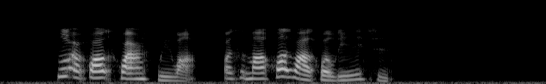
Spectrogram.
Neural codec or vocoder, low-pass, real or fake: autoencoder, 22.05 kHz, a latent of 192 numbers a frame, VITS, trained on many speakers; 5.4 kHz; fake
